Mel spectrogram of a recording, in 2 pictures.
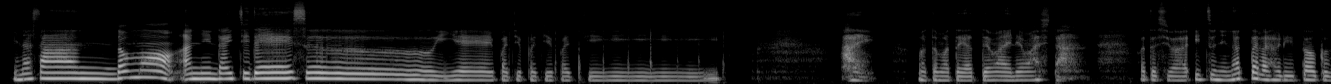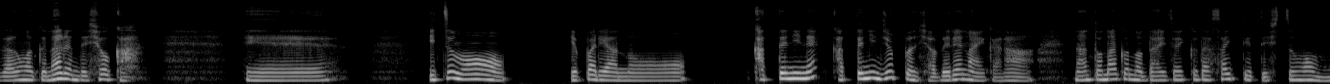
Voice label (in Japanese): フリートーク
